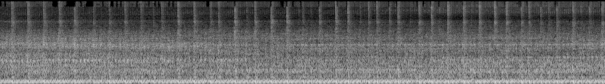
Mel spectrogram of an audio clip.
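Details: 1973 IZH Planeta 3 6V two-stroke with new digital ignition (old switch assembly, short-to-ground wiring harness): steady, even idle with regular light ticking on top, no misses or stumbles; engine running healthy.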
